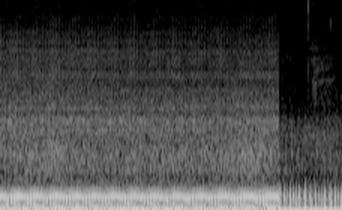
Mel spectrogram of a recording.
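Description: A Ducati Monster motorcycle runs hot on a summer road, its engine giving a loud, steady, rough-toned drone that shifts to a choppier, lower idle pulse near the end.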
